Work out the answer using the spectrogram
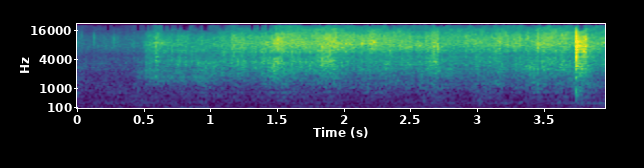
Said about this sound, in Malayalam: ഇതൊന്ന് ഇളക്കിയിടാം.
